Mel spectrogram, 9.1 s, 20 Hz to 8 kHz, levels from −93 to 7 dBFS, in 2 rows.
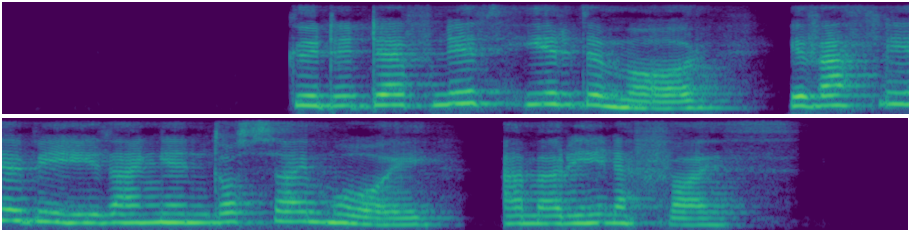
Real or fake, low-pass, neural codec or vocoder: fake; 7.2 kHz; vocoder, 22.05 kHz, 80 mel bands, WaveNeXt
